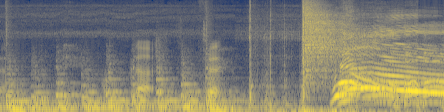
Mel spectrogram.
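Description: A spark igniter clicks, then about three seconds in comes a sudden loud whoosh as the gas in a clear plastic tube capped with a two-liter bottle ignites, over background music.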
